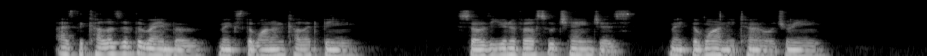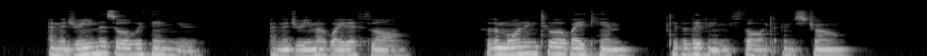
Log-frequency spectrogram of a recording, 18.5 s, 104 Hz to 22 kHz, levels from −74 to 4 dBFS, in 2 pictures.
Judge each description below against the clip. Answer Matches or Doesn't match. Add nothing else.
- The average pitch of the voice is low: Matches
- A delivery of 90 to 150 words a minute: Matches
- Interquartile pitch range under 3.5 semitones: Matches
